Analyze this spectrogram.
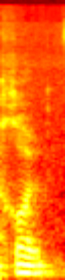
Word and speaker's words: Hall: Pronunciado bien en inglés sería Hall, Joseph Hall, 1574 al 1656.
